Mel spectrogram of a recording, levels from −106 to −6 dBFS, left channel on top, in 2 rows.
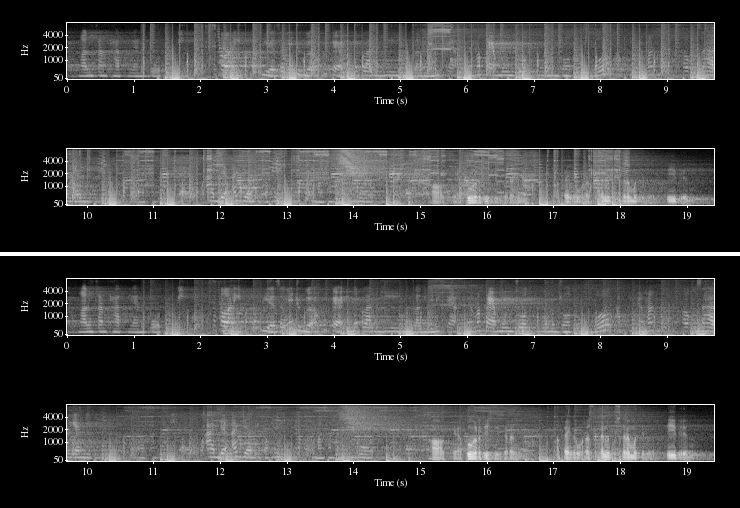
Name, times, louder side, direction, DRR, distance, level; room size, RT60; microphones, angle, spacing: voice 1, 0.2-1.8 2.2-8.8 9.2-11.4 11.7-14.3 14.8-14.9, right 2 dB, 20° right, 6 dB, 1.1 m, -37 dB
sound 1, 1.1-18.1, left 5 dB, 60° left, 0.6 m, -31 dB
Fireworks, 5.1-14.4 16.4-16.7 17.4-17.5, left 8 dB, 80° left, 1.6 m, -42 dB
voice 2, 15.1-16.5 17.2-19.1, right 5 dB, 90° right, 16 dB, 0.5 m, -24 dB
29.5 x 11.5 x 8.9 m, 2.8 s
head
